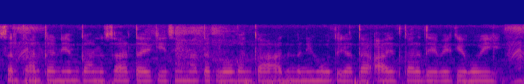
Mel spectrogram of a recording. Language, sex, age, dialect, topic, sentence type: Bhojpuri, female, 25-30, Western, banking, statement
